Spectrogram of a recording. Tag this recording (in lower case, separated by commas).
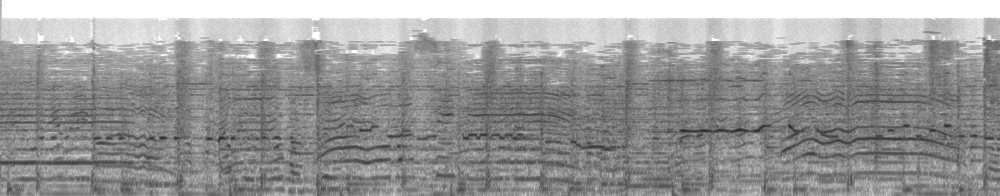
middle eastern music, music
